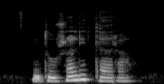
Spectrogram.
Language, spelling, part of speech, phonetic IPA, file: Polish, duża litera, noun, [ˈduʒa lʲiˈtɛra], LL-Q809 (pol)-duża litera.wav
